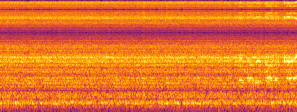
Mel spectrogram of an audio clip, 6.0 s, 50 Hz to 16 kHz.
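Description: Steady static and interference hiss from the speaker of a Hallicrafters S-108 tube shortwave receiver as it is tuned slowly across the 40-meter band. Faint wavering tones come through near the end.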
